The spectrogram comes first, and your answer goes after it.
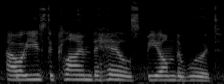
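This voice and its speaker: Actress doing a norse noblewoman from a video game, stoic but longing, formal wording, mid pitch, bit of background ambience. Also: level tone, normal speed, a little hiss or hum, close to an everyday voice. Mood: spirited. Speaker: game character. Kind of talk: dramatic game cutscene acting.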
